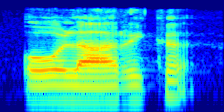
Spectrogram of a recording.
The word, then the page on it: olarika: Pali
